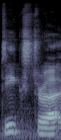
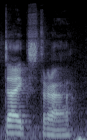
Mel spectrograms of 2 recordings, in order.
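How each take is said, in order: First: The name is said with an English pronunciation. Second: The name is said with a Dutch pronunciation. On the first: The speaker calls it wrong. "there is a spy master called Dijkstra" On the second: The speaker calls it right. "except it's Dijkstra, which is a Dutch"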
